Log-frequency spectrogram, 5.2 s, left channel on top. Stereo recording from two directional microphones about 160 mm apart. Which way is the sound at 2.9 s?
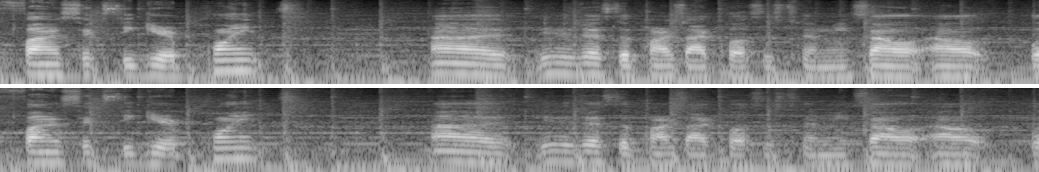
60° left (ahead or behind).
